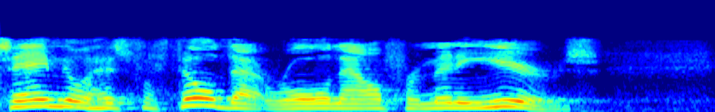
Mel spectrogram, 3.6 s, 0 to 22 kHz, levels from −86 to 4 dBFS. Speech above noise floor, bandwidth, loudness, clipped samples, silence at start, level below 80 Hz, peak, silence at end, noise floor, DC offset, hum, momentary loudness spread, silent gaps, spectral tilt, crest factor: 35 dB; 5.4 kHz; -27 LUFS; under 0.1%; 0 s; -70 dBFS; -14 dBFS; 0.65 s; -62 dBFS; under 0.1%; none; 10 LU; none; -7.5 dB/octave; 14 dB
